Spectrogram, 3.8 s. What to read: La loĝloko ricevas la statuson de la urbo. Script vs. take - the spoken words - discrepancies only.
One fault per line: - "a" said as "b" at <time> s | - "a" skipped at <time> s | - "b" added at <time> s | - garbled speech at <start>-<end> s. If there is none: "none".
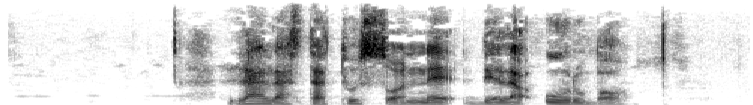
- "loĝloko ricevas" skipped at 1.3 s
